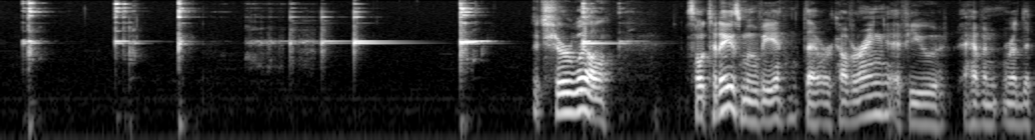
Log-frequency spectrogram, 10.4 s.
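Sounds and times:
spoon clinking in a mug: 0.2 - 0.6, 1.2 - 5.1, 5.8 - 6.5
speech: 5.4 - 6.2, 6.9 - 10.3.

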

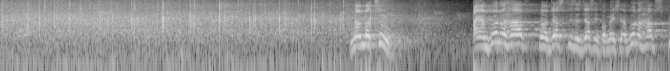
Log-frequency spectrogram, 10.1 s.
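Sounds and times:
crowd applauding: 0.0 - 7.0
speech: 5.2 - 6.0, 7.1 - 10.0.

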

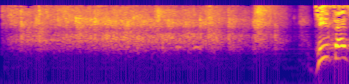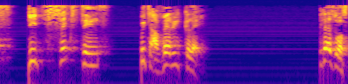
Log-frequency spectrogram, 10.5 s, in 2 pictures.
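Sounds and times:
audience clapping: 0.0 - 5.0
speech: 4.7 - 8.4, 10.1 - 10.4.

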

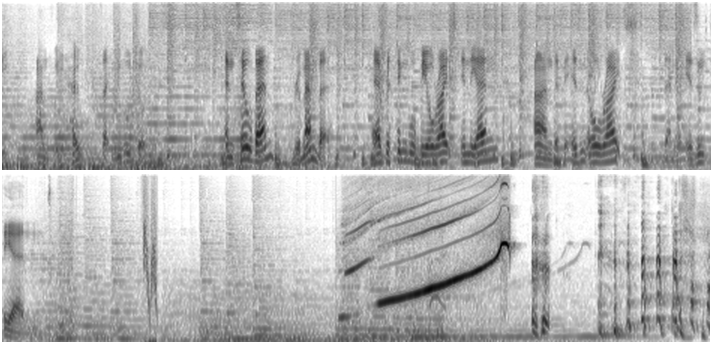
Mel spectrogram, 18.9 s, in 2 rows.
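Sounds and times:
speech: 0.5 - 9.9, 16.6 - 16.9
whistle being blown: 13.9 - 16.4
laughter: 16.5 - 16.8, 17.4 - 18.8.

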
